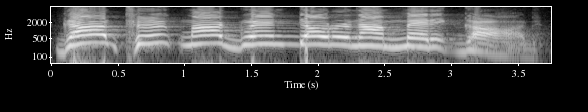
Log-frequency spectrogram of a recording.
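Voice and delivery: high, loud, slow wail of anger; furious grief. Retold or imitated. Grandmother raging at God in the funeral line, loud wail. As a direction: hurl it at God through grief.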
